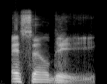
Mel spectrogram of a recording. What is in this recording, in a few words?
"SLD", British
